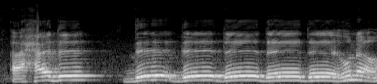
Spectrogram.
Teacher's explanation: الدال من طرف اللسان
